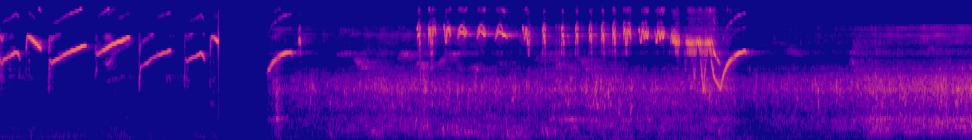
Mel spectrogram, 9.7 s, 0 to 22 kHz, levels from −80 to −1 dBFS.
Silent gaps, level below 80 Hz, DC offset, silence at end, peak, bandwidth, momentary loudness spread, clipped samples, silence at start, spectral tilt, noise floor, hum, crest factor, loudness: 2.20-2.66 s; -82 dBFS; under 0.1%; 0 s; -14 dBFS; 17 kHz; 22 LU; under 0.1%; 0 s; 4 dB/octave; -52 dBFS; none; 18 dB; -25 LUFS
